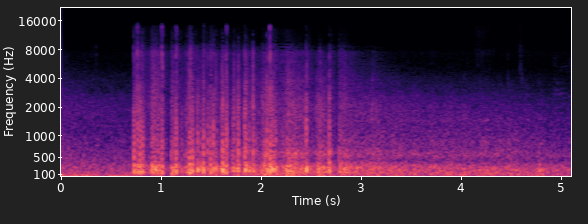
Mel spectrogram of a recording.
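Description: Aerial fireworks bursting overhead: a rapid string of bangs and crackles begins just under a second in and lasts about two seconds, then dies away to a low rumble with a few scattered cracks.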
